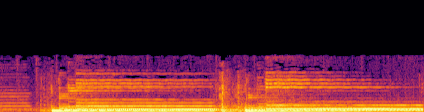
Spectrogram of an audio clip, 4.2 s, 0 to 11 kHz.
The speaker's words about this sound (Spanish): Y me da mucha alegría este, cuando más o menos pasen 35 minutos de las 7 de la tarde, van a escuchar este separador que da inicio a una nueva sección aquí en Mujeres de Acá.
